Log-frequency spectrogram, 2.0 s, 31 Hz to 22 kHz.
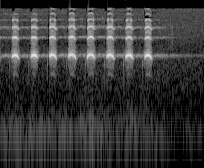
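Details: Female Osprey on her nest at Loch of the Lowes, 11 May 2024, evening, a visiting male nearby: eight clear, high whistled chirps, evenly spaced and quickly repeated over about one and a half seconds, then silence.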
